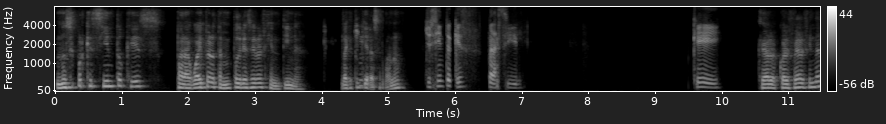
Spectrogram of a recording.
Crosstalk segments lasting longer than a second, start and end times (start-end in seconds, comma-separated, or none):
none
